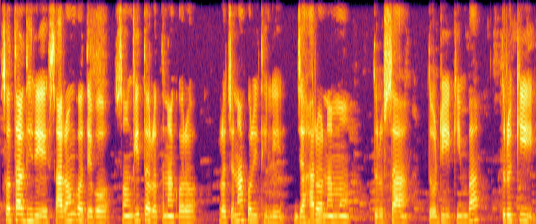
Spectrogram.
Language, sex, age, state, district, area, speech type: Odia, female, 30-45, Odisha, Bargarh, rural, read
